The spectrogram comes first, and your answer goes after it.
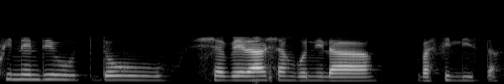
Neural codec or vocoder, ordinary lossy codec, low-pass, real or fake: none; none; 3.6 kHz; real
